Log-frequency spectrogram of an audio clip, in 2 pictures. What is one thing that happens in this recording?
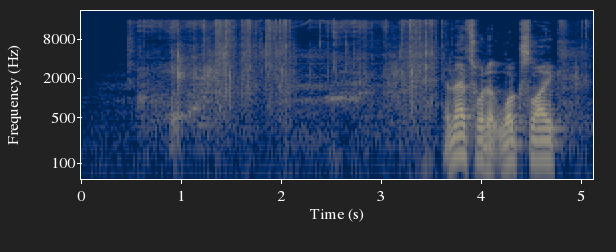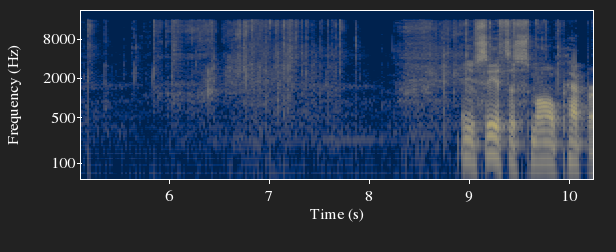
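A knife cuts through a pepper on a cutting board.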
